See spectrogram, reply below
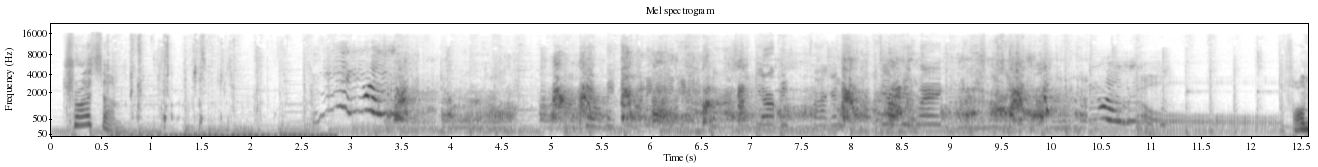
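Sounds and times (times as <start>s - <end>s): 
speech: 0.2s - 0.8s, 2.6s - 11.2s, 12.4s - 12.5s
dog barking and yelping excitedly: 2.6s - 11.0s.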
